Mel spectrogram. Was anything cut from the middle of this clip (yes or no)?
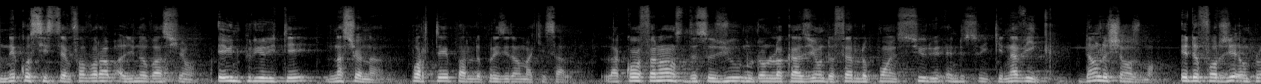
yes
